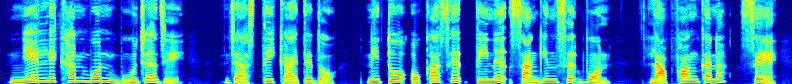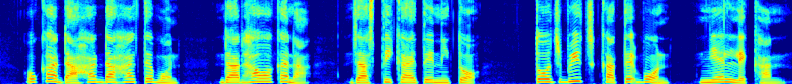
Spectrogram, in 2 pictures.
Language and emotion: Santali, neutral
